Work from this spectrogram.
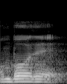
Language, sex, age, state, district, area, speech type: Tamil, male, 45-60, Tamil Nadu, Salem, urban, read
